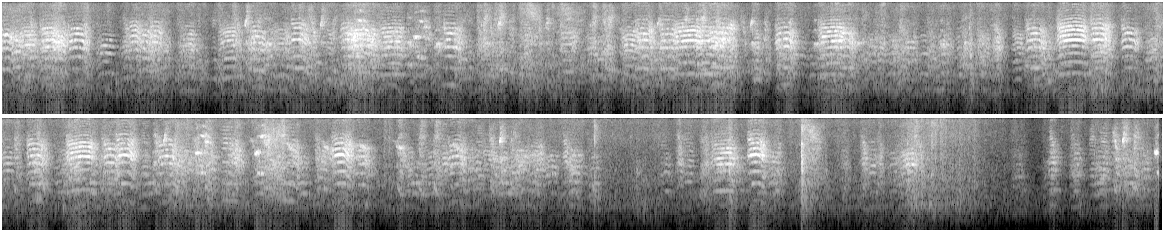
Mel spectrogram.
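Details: A busy flock of zebra finches (Taeniopygia guttata) in flight, chattering with nasal, toy-trumpet beeps over a whir of wingbeats.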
